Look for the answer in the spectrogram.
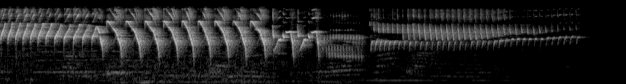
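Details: Canary from Bogor, Indonesia, set to compete at a big event, delivers rapid loud downslurred chips, then a smooth buzzy trill that fades out into silence.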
